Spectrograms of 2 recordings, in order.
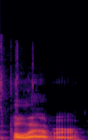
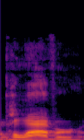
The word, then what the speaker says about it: palaver: Is it palaver? – The audiobook says palaver. – Oh, palaver. Okay.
